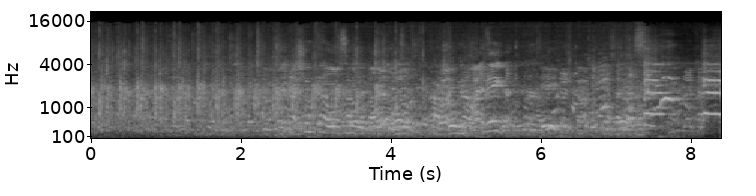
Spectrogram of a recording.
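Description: A live band plays lively music with a steady beat.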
